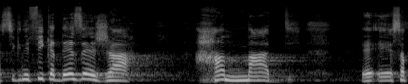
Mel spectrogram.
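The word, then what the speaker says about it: חמד: Significa desejar, hamad, essa pronúncia no hebraico.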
